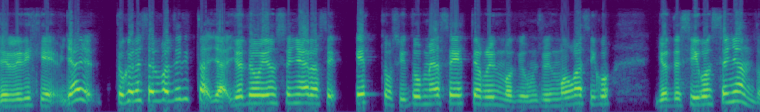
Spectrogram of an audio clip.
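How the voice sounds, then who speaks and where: In a Chilean accent, a man talks at a fairly quick pace with high pitch and very wide pitch swings, in a dry sound with no echo and a quiet background. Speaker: interviewee. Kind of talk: interview. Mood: earnest, reflective. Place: home room. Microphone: video call.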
